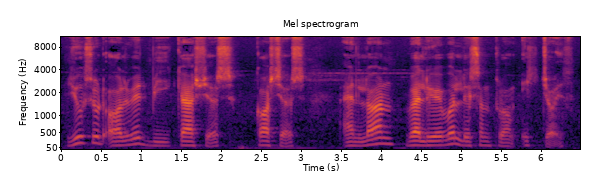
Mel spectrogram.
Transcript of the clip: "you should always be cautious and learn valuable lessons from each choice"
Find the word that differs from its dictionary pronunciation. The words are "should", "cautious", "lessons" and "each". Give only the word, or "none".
lessons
